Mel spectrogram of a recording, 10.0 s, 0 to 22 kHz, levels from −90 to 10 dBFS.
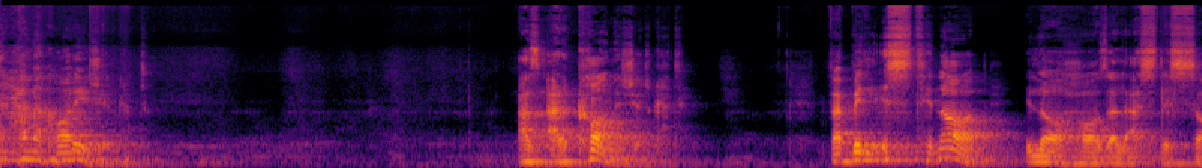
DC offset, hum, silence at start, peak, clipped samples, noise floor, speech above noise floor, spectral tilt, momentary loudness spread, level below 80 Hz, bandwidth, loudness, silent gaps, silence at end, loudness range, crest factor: under 0.1%; none; 0 s; -2 dBFS; under 0.1%; -60 dBFS; 38 dB; -4 dB/octave; 15 LU; -48 dBFS; 19.5 kHz; -21 LUFS; none; 0 s; 9 LU; 22 dB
